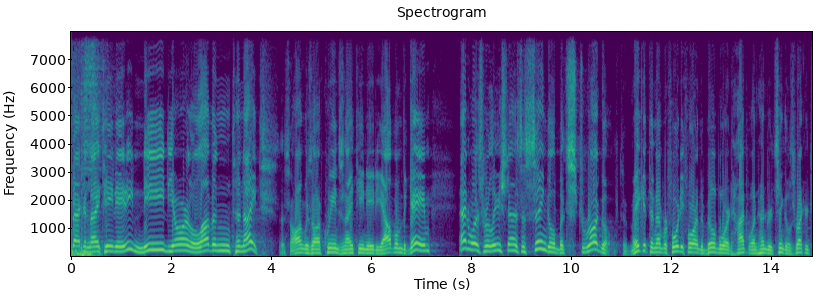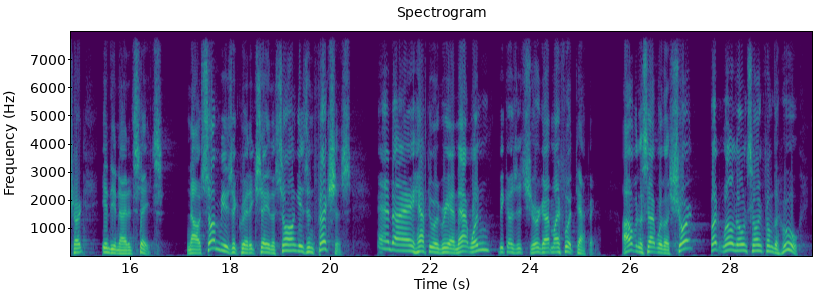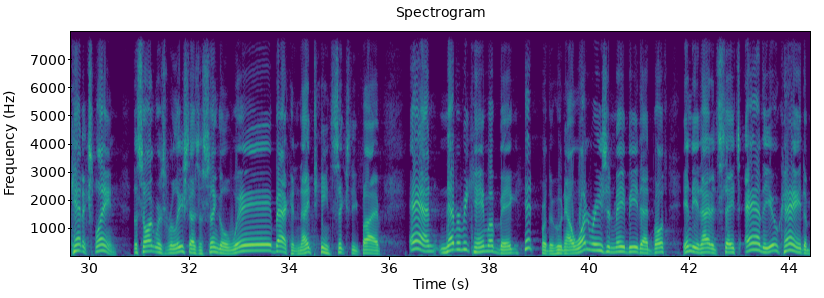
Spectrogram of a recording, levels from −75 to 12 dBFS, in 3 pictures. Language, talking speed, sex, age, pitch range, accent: English, 155 wpm, male, 60-79, 130-195 Hz, American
